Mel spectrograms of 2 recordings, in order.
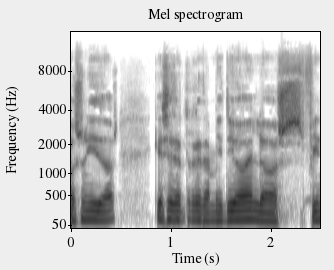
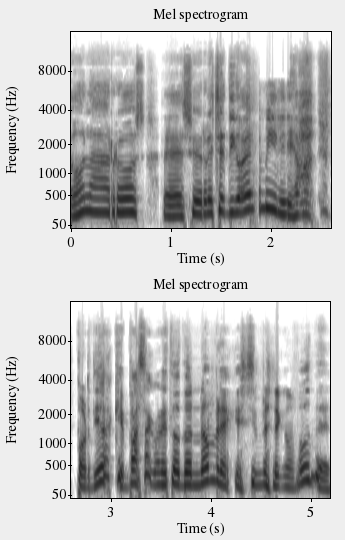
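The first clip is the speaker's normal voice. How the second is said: imitated British accent, pitched higher; 9 semitones higher than usual. Retelling how Rachel re-records Emily's message: imitating Emily's accent. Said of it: "se pone a imitar la voz de la voz y el acento de Emily".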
